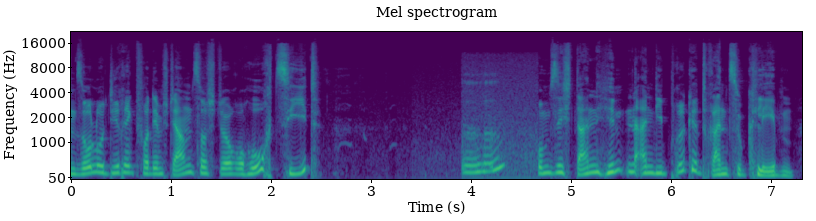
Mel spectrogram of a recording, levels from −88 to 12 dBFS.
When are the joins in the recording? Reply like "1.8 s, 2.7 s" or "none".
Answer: none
